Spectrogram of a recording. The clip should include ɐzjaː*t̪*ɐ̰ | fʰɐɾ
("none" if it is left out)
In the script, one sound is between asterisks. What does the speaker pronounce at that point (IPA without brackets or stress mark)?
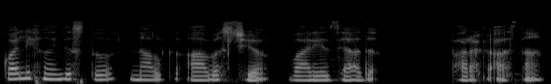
d̪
